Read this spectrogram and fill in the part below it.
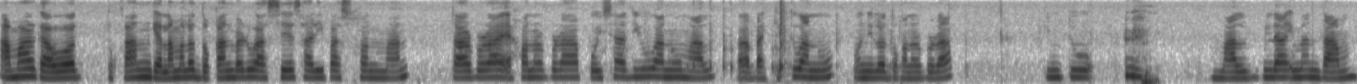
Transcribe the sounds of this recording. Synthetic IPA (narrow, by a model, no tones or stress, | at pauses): amaɹɡawɔt̚ | dɔkanɡɛlamalɔtdokanbaɹuasɛsaɹipãskʰɔnman | taɹpɔɹaɛxʰɔnɔɹpɔɹapojsadiʊanʊmalbabakitʊanʊonilɔdɔkanɔɹpɔɹa | kintu | malbilakimandam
